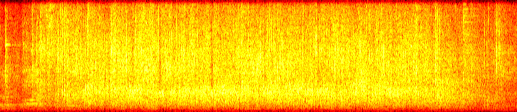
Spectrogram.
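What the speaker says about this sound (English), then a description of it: "I'd like to give her a round of applause" Sustained, dense applause fills a hall at an event celebrating women and leadership, swelling quickly, holding steady and loud for several seconds, then tapering at the end with no talking.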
